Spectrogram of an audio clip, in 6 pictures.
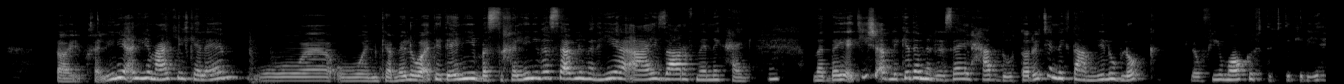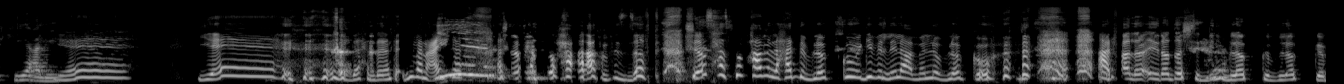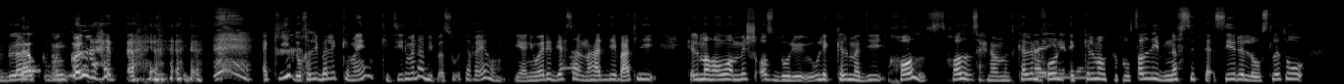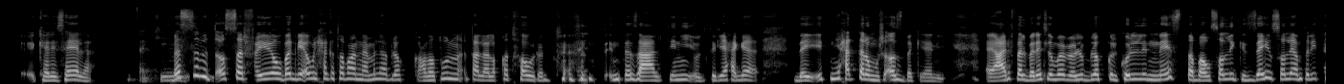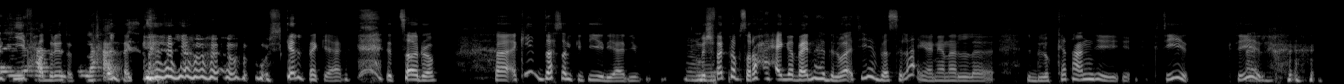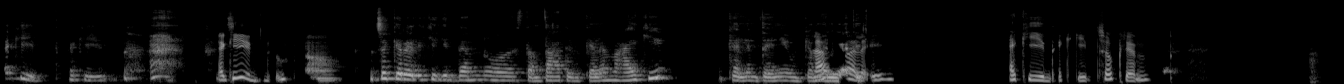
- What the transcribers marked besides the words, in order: tapping; in English: "block؟"; laugh; laugh; laughing while speaking: "أصحى الصبح بالضبط، عشان أصحى … أعمل له block"; drawn out: "كتير"; unintelligible speech; laugh; in English: "block"; in English: "block"; laugh; unintelligible speech; in English: "block block block"; laugh; distorted speech; laugh; in English: "Phone"; other noise; in English: "block"; unintelligible speech; chuckle; in English: "block"; chuckle; laugh; laughing while speaking: "مشكلتِك يعني"; in English: "البلوكات"; static; laugh; chuckle
- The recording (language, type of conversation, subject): Arabic, podcast, إنت بتفضّل مكالمة ولا رسالة نصية؟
